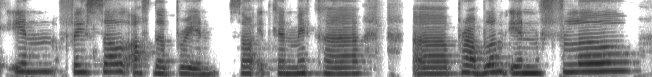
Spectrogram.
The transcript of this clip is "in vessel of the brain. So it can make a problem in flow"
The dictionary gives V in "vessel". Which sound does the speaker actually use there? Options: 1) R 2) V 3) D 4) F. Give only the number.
4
